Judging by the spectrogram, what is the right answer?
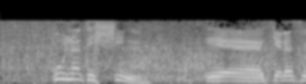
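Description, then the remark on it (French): A steady wash of flowing water from the river called Cunaquichina in the Yukpa language runs continuously in the background while a man speaks clearly over it in the foreground. “Cette rivière s'appelle en Lyupka Cunaquichina.”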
